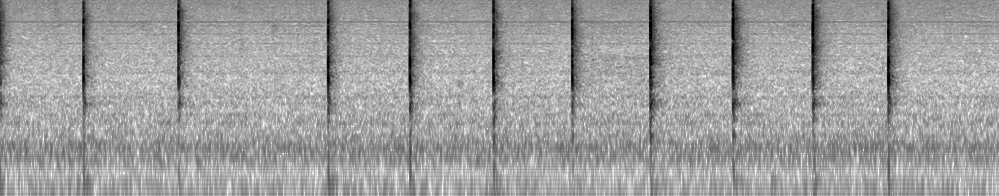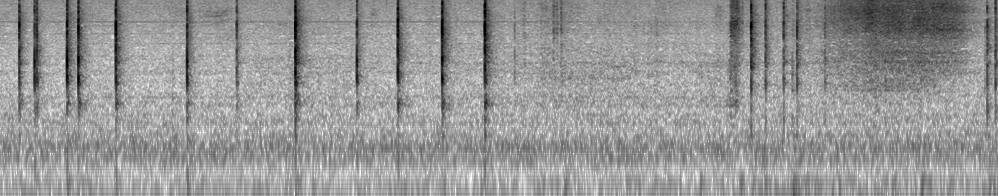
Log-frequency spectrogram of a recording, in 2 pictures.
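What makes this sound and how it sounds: Long glitter nails and fingertips tap around a puppy picture on the glossy printed cover of a flat spiral notebook. Sharp, bright, clicky taps come at an uneven pace, some in quick clusters, over a steady low background rumble. A short burst of soft high hiss rises near the end.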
